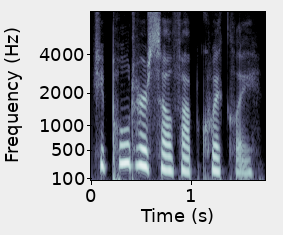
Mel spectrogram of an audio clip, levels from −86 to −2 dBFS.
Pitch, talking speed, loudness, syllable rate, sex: 225 Hz, 170 wpm, -17 LUFS, 4.9 syllables/s, female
